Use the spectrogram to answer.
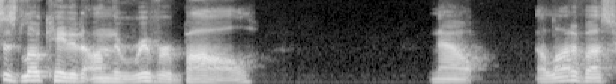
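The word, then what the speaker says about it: Barle: But this is spelled B-A-R-L-E, and I don't know if it's because of the English accent, but nevertheless, it's pronounced Baal on the River Baal.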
